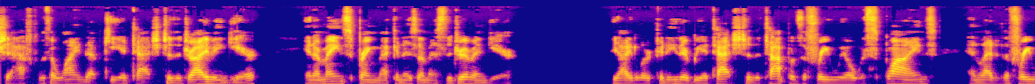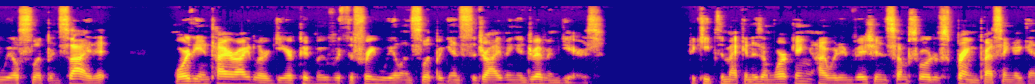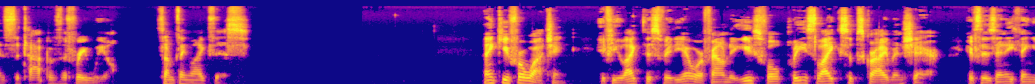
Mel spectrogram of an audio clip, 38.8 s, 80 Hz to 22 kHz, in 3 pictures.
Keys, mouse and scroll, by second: 2.8 click, 5.7-7.1 drag.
